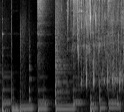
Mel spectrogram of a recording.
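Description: Backing music with a steady beat; about a second in, liquid starts pouring from a vacuum flask into its cup, a trickling splash that carries on under the music.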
